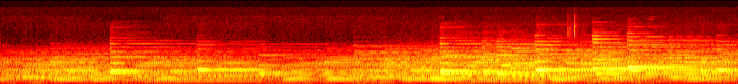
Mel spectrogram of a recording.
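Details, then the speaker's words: Clear solo piano music with rich, full tone, demonstrating how music sounds with typical hearing, in contrast to cochlear implant input. "The first example that you heard is what music would sound like to a person with typical hearing ability."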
